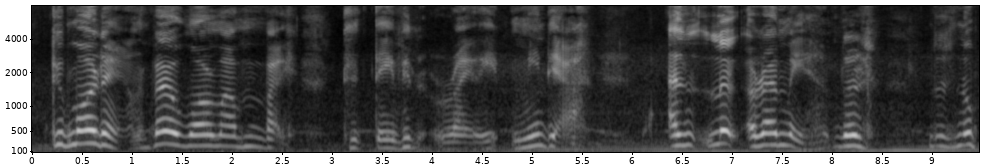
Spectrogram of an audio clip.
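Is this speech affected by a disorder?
Yes: cerebral palsy.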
